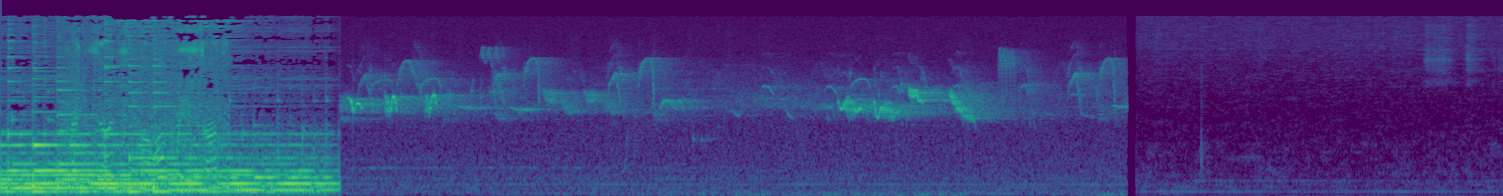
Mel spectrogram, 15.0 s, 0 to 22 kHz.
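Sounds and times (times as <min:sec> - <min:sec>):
intro music: 0:00.0 - 0:03.4
birds chirping: 0:01.3 - 0:11.3.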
